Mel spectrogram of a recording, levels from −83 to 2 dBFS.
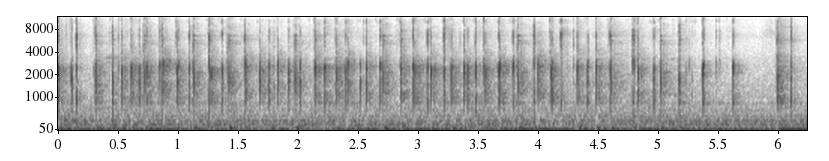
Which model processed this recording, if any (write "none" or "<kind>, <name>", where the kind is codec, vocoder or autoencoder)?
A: none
